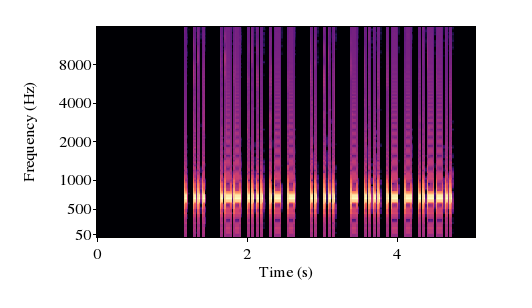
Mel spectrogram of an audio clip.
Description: Morse code, heard as a keyed tone, about 40 wpm, 700 Hz. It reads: ES WHAT IS THAT?
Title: Sentences from Top 100 Words and Abbreviations 40wpm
